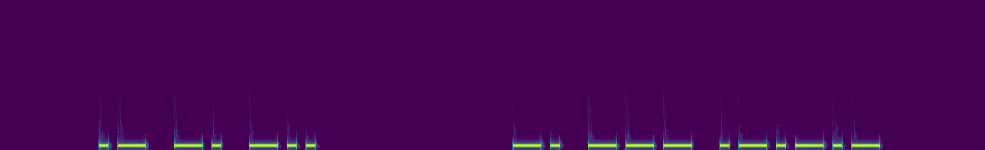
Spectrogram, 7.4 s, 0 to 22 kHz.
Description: Morse code, heard as a keyed tone, about 17 wpm, 700 Hz. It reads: AND NO.
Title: 3x Word-Spacing - Sentences from Top 500 Words - 17wpm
